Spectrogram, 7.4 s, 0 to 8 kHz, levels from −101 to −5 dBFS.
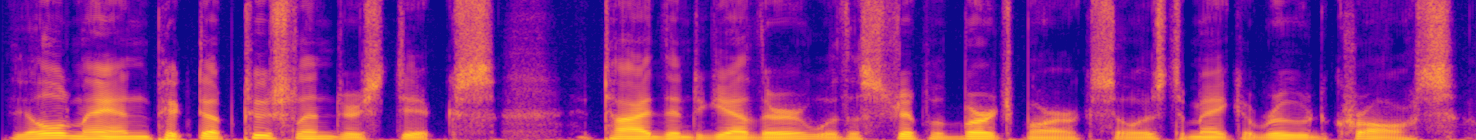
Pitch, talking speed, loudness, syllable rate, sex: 100 Hz, 205 wpm, -19 LUFS, 4.3 syllables/s, male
